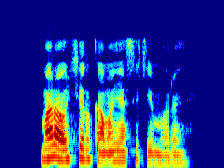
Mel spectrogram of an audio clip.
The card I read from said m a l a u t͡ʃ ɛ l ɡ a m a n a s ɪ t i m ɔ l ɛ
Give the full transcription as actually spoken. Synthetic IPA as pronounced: m a ɾ a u t͡ʃ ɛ l k a m a ɲ a s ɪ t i m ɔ ɾ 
